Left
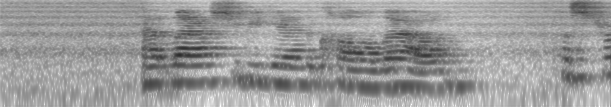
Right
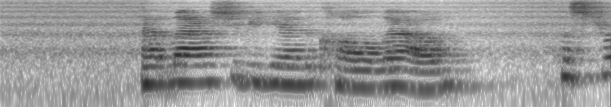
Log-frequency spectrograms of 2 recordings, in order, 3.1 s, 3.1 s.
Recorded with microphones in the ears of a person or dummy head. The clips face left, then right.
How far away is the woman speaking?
About 1.3 m.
